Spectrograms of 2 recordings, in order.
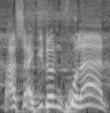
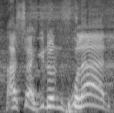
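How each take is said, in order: The two takes are said the same way.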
